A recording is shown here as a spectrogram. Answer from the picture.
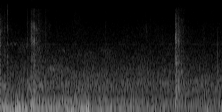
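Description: Low steady vehicle rumble with a short sharp click near the end.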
